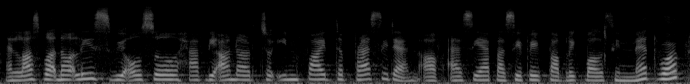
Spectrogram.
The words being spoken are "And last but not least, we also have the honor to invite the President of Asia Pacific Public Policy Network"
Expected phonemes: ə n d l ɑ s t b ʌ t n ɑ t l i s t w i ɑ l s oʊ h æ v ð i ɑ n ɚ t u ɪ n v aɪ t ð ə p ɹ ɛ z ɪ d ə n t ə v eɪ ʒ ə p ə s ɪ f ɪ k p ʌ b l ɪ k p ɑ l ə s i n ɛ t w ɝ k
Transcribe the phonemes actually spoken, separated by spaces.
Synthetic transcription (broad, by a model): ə n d l ɑ s t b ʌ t n ɑ t l i s t w i ɑ l s oʊ h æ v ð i ɑ n ɚ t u ɪ n v aɪ t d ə p ɹ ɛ s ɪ d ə n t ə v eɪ s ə p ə s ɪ f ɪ k p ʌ b l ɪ k b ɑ l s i n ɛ t w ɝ k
